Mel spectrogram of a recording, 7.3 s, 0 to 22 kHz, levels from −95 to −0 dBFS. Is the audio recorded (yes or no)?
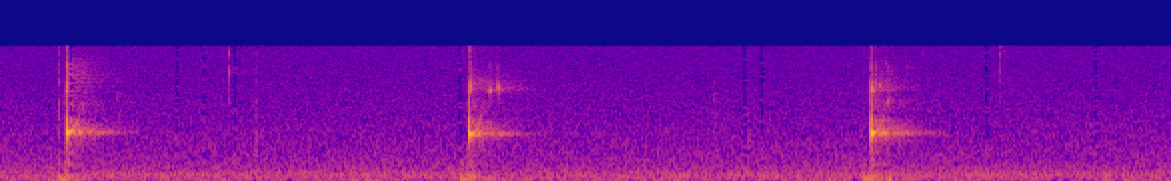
yes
